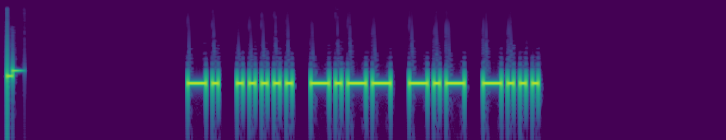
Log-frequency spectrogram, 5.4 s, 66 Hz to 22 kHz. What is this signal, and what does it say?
Morse code, heard as a keyed tone, about 26 wpm, 700 Hz. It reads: N5YKB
